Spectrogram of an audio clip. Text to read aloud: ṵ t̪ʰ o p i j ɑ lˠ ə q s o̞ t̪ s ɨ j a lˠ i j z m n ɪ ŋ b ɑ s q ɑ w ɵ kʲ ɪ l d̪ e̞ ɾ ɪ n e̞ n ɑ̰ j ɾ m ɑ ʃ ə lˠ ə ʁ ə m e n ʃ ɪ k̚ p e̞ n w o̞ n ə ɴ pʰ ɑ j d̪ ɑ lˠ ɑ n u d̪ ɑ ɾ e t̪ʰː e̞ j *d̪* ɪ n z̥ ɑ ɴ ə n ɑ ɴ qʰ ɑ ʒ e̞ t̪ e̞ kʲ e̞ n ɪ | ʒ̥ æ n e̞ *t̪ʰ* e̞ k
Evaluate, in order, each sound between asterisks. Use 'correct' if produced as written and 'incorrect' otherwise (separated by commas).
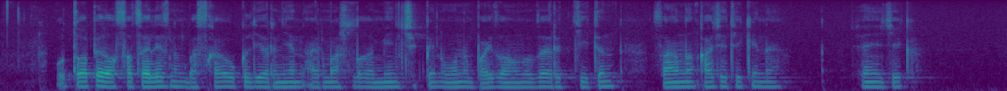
incorrect, correct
